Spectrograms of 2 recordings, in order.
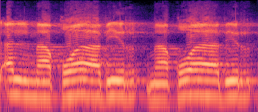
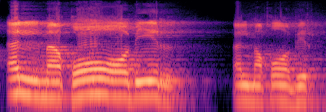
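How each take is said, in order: First: "المقابر" with a light, thin long "aa" after qaf; thinned alif. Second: "المقابر" with a dark, rounded long "qaw"; heavy alif. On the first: Teacher imitating students' mistake, slow "المقابر" with thin alif. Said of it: "يرقق الألف بعد القاف يقول". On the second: Teacher correcting the students' mistake, "المقابر" with heavy drawn-out "qaw". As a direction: keep the alif of "المقابر" heavy after the qaf. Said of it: "خطأ". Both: Shown as a demonstration.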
